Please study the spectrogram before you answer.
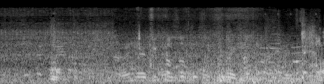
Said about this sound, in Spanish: ok, aquí hay una parada de autobuses a donde llevan a toda la gente, la van distribuyendo a los distintos países que los están acogiendo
